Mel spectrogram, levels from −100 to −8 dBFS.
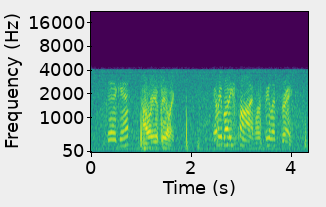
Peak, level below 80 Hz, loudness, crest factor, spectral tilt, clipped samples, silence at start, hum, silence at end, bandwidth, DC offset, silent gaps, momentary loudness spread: -4 dBFS; -56 dBFS; -16 LUFS; 14 dB; -2.5 dB/octave; under 0.1%; 0 s; none; 0 s; 4.2 kHz; under 0.1%; none; 11 LU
